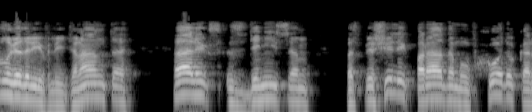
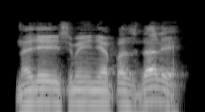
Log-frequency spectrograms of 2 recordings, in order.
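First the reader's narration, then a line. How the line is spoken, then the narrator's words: Mumbled, intern. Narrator (Russian): пробормотал стажер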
